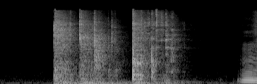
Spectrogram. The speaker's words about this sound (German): Kaputt, oder? Ich habe den auf meine Computermaus geschmissen. Jetzt geht jetzt meine Computermaus kaputt.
